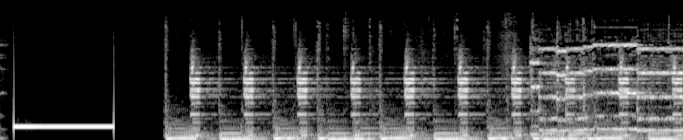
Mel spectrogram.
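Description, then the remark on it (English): A single steady electronic beep, a flat mid-pitched tone lasting about a second, followed by a short silence and then rhythmic, upbeat music with a bright melody entering. “Pause the audio at the beep, and the next time you wash your hands, you're ready to go with another episode.”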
